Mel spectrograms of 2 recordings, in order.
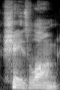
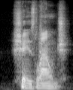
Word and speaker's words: chaise longue: I do really have a great indebtedness to Wet Leg for making sure that I understood that the proper pronunciation is chaise longue and not chaise lounge.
